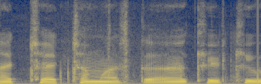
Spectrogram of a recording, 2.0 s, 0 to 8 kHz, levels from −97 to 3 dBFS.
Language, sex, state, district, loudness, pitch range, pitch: Chhattisgarhi, male, Chhattisgarh, Bastar, -15 LUFS, 115-130 Hz, 125 Hz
